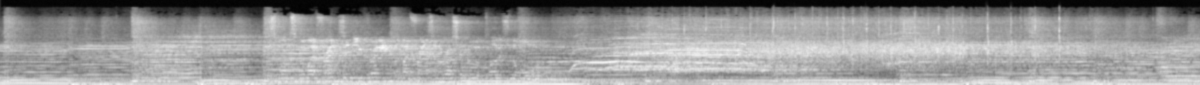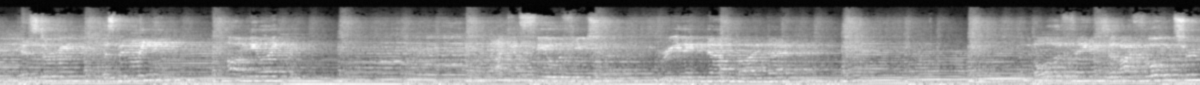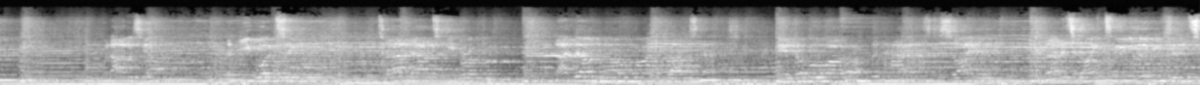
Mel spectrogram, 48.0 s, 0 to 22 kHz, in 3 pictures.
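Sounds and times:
bowed violins: 0.0s - 48.0s
orchestra and band playing: 0.0s - 48.0s.

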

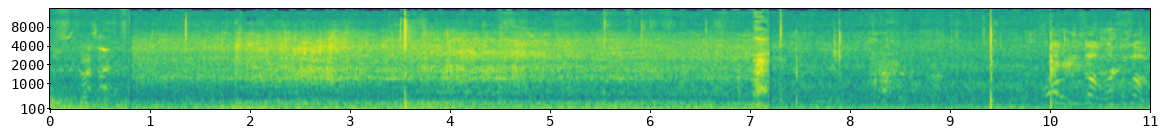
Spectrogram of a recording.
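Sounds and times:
football kick thud: 3.4s - 3.8s, 9.4s - 10.2s.

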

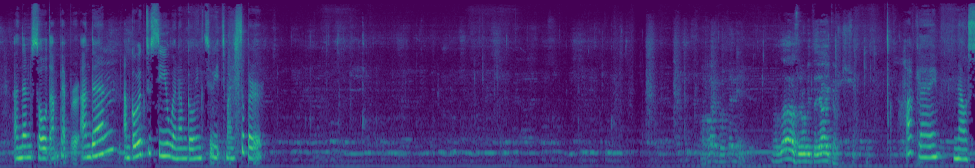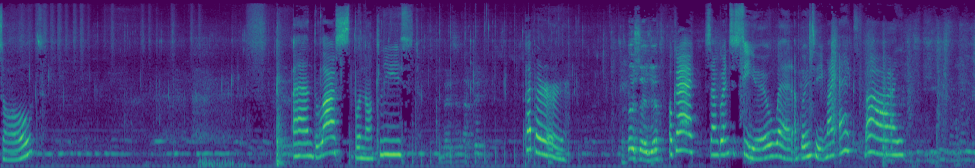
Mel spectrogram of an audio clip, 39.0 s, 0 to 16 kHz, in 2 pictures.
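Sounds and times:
eggs sizzling in oil: 15.2s - 36.8s
salt shaker rattling: 20.2s - 23.0s, 27.2s - 30.0s.

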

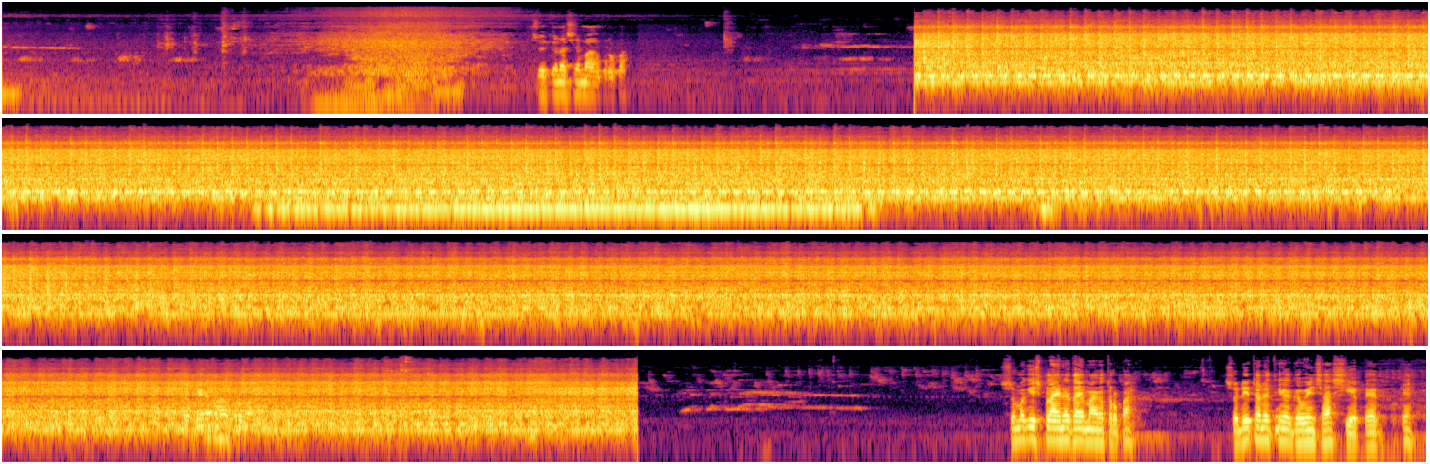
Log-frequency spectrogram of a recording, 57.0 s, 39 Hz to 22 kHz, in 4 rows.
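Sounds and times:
metal lathe whine: 9.2s - 49.2s.

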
